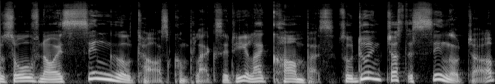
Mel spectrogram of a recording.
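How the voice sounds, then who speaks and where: In a very clean, dry, close recording with a silent background and no echo, a man with a non-native accent speaks at a moderate pace in a medium pitch, his tone dark and mellow. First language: not English. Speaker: AI explainer video creator. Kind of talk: explanatory tech talk. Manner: thinking aloud with hesitations.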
